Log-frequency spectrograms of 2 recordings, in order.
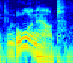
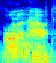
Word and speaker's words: Uhlenhaut: Uhlenhaut. Uhlenhaut.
